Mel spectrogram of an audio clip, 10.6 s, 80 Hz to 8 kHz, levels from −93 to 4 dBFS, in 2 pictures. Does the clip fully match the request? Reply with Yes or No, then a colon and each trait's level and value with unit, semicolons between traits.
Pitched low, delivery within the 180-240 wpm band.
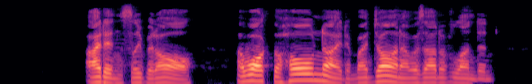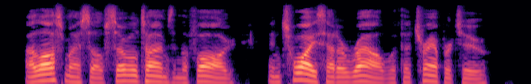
Yes: low, 130 Hz; fast, 205 wpm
